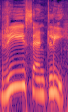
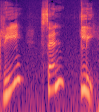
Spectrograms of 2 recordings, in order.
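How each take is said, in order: First: Said in the usual way. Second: "recently" very slowly as री, सेन, टली, with pauses; slow teacher sound-out of each syllable in "recently"; split into syllables. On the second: Shown as a demonstration. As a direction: break "recently" into three separate beats. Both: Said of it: "ये ट्राइसिलेबिक के example".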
